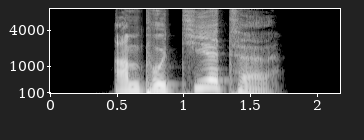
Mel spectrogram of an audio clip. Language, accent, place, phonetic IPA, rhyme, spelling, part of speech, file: German, Germany, Berlin, [ampuˈtiːɐ̯tə], -iːɐ̯tə, amputierte, adjective / verb, De-amputierte.ogg
- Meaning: inflection of amputieren: 1. first/third-person singular preterite 2. first/third-person singular subjunctive II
